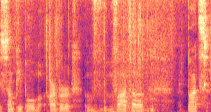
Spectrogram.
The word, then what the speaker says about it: arborvitae: And some people pronounce it Arborvitae, some people Arborvitae, but it's spelled Arborvitae, so that's how I'm pronouncing it. You know, it comes from Latin, and they don't teach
